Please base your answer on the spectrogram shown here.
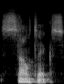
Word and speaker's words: Celtics: the shortened version celts here are pronounced with a soft c sound like celtics and salts so sorry about that i guess i mispronounced that um because i'm more familiar with celtic being pronounced with a hard c sound and uh speaking of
